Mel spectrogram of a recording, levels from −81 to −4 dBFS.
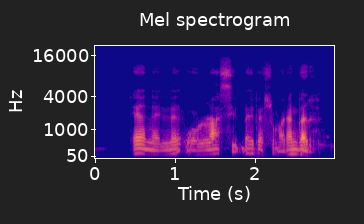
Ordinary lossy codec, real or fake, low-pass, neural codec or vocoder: none; fake; none; codec, 44.1 kHz, 2.6 kbps, SNAC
